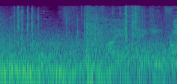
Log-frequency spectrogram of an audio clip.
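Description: Rapid bursts of gunfire in an Apex Legends match, close and sharp, with a voice talking over the shots.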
